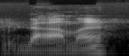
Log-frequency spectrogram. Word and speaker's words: Lrama: so difficult right uh so it's pronounced like Lama uh yes it is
